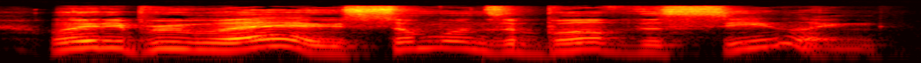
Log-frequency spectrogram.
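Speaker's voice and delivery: high-pitched, play-acted yell. Recapping a scene, voicing Diesel calling to Lady Brulee, retelling Diesel's shout. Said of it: "Shouted Diesel".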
